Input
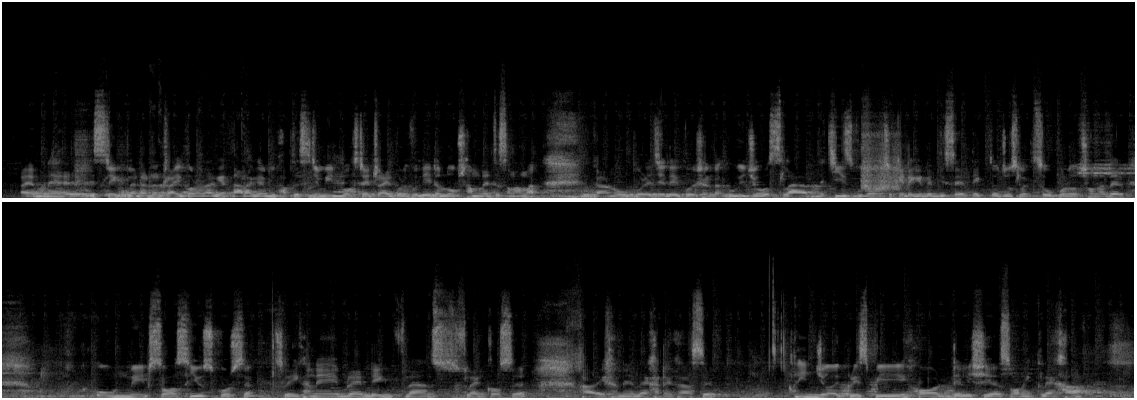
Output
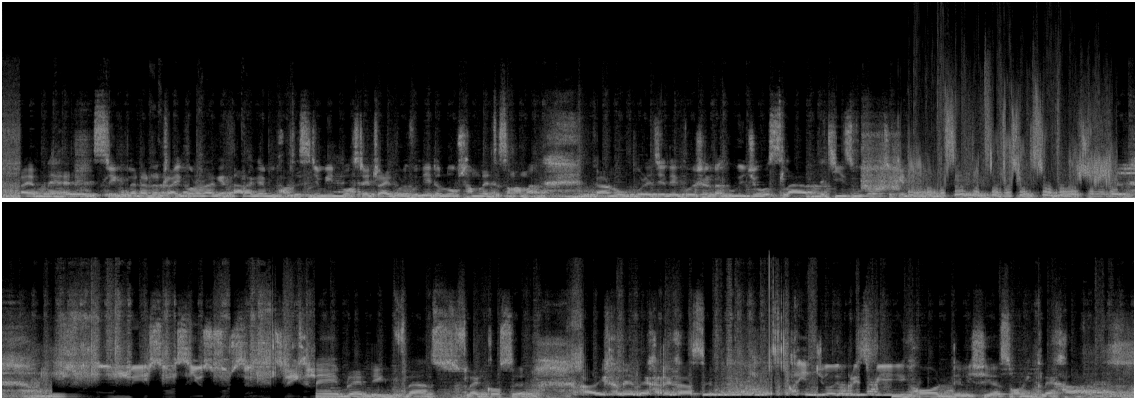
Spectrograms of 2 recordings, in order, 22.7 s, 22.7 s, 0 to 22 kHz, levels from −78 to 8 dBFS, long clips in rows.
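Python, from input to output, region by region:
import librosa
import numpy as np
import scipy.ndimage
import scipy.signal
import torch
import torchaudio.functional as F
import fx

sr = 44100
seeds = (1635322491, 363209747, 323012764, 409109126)

y = fx.chain(x, sr, fx.high_shelf(hz=5100.0, db=9.0),
    fx.fixed_phaser(hz=410.0, stages=4),
    fx.doppler_dist(depth_ms=0.89), at=(9.05, 11.15))
y = fx.chain(y, sr, fx.ellip_highpass(hz=2600.0, order=4, stop_db=60),
    fx.high_shelf(hz=3900.0, db=-9.0), at=(11.82, 14.47))
y = fx.chain(y, sr, fx.brickwall_highpass(low_hz=400.0),
    fx.over_compress(threshold_db=-38.0, ratio=-0.5), at=(17.01, 20.23))
y = fx.hum_notches(y, sr, base_hz=60, count=9)
y = fx.env_flatten(y, sr, amount_pct=100)
y = y * librosa.db_to_amplitude(-1.0)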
